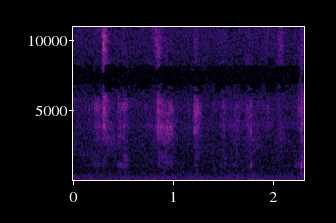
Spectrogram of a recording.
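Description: Near silence, with a few faint rustles and light ticks from hands handling and turning over a suede pump.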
